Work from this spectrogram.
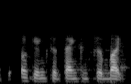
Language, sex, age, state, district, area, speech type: Tamil, female, 30-45, Tamil Nadu, Coimbatore, rural, conversation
